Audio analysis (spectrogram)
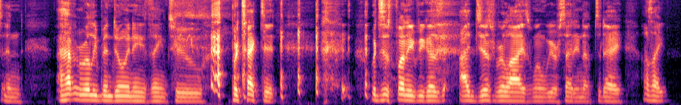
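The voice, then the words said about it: Hoarse, deep, strained voice. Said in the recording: “I lost my voice ... that's why my voice is like this. If you like the deep voice”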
